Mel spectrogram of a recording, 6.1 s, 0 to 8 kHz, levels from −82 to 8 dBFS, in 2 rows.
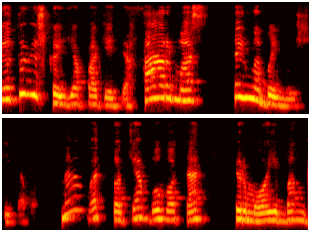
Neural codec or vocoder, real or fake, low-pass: none; real; 7.2 kHz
